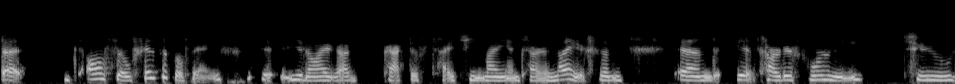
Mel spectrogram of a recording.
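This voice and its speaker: A woman at a fairly slow pace, with long, frequent pauses and very even loudness. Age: 60s. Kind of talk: casual chat. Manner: halting.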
